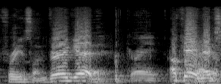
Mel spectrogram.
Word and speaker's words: Friesland: Friesland? Friesland.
